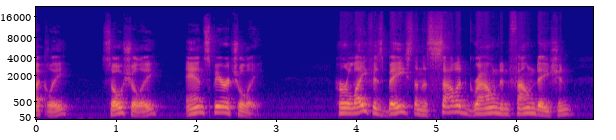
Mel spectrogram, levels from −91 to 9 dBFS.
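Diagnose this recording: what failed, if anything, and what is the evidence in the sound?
From 3.36 s, after "socially and spiritually", a hiss tracks loud, bright speech: sample clock jitter in the converter, with microsecond-scale timing wobble mistiming steep waveform slopes.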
